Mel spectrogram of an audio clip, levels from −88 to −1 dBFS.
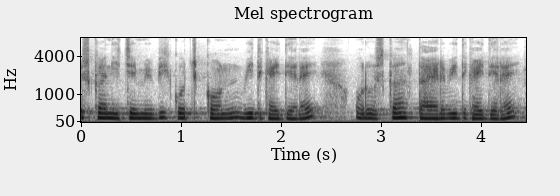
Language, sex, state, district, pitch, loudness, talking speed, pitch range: Hindi, male, Arunachal Pradesh, Longding, 160 Hz, -15 LUFS, 255 wpm, 150-170 Hz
